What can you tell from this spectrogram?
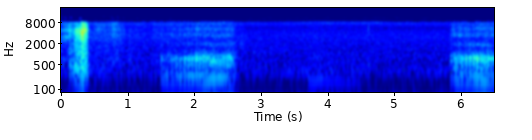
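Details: Snoring during an afternoon nap on his spot on the couch: a sharp snort, then long, buzzing, tone-like snores on the breath, separated by quiet pauses.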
